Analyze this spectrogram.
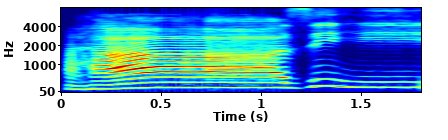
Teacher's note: খাড়া জের ইয়ামাদ্দা সমতুল্য হয় তাই খাড়া জেরকে এক আলিফ পরিমাণ টান দিয়ে পড়তে হবে।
